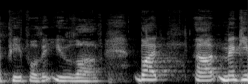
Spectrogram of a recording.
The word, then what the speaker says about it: Meggie: So let me just spell it, because Meggie's name is not Maggie, it's Meggie.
